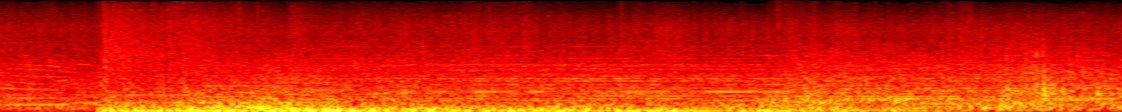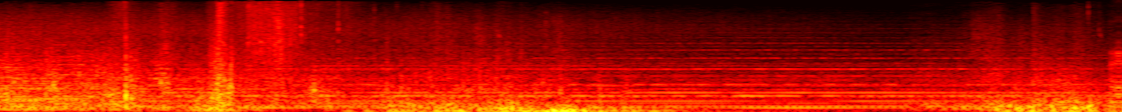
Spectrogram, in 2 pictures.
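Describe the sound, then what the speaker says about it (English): Heavy rain and rumbling thunder fill a video game scene, a dense steady wash of downpour with low booming swells and sharp cracks, loud and close, with no voices. "The thunder sounded much too close and full of angry power."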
